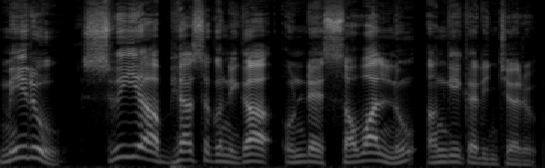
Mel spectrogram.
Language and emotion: Telugu, neutral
